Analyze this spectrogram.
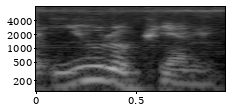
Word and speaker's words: European: always in volunteering is so we say our European not by looking this e we do not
